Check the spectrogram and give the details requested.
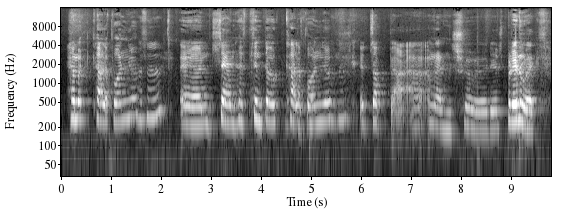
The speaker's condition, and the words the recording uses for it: Cerebral palsy. I also have cerebral palsy, and I think that has something to do with my motor control and my speech impediment.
